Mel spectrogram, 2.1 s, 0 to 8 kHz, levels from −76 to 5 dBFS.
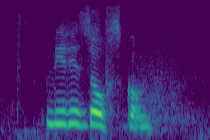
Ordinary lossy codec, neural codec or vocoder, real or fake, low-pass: Opus, 16 kbps; codec, 16 kHz, 0.5 kbps, X-Codec, HuBERT features, trained on LibriSpeech; fake; 7.2 kHz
